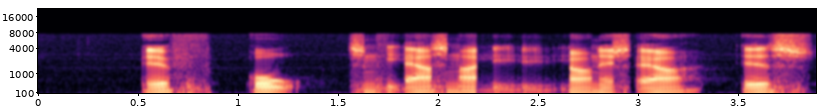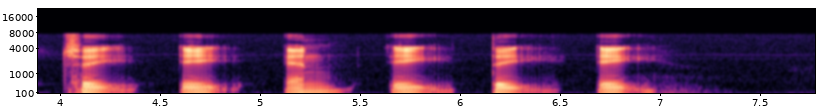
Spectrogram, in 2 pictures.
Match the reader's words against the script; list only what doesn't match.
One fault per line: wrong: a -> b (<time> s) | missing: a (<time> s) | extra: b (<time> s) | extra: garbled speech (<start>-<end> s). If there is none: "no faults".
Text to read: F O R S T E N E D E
extra: garbled speech (1.5-3.0 s)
